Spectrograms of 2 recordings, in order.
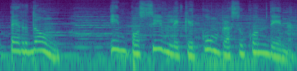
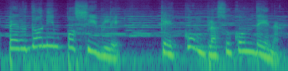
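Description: First: There is a pause right after 'perdón'. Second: There is a pause right after 'imposible'. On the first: The pardon is granted; serving the sentence is impossible. "colocando la coma después de la palabra perdón" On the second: The pardon is refused; the sentence must be served. "utilizando, en este ejemplo, el signo de exclamación"

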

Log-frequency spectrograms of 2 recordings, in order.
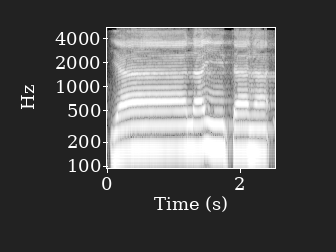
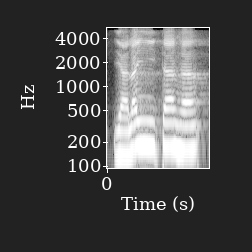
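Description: First: The vowel of 'ya' is held too long. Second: The vowel of 'ya' is cut too short. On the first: "ini kepanjangan" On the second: "berarti kependekan"

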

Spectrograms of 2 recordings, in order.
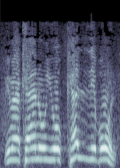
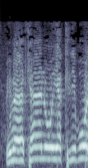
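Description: First: The last word has a doubled dh sound. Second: The last word has a single dh sound. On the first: They call others liars. "والقراءة الثانية" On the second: They tell lies. "قراءتان سبعيتان"

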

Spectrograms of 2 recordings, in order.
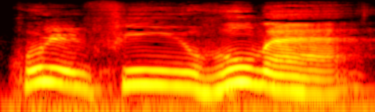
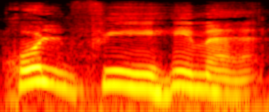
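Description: First: The h is followed by a u vowel. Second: The h is followed by an i vowel. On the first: This is one reciter's reading. "قرأ يعقوب بضم الهاء هكذا" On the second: This is the other reciters' reading. "والباقون بكسر الهاء"

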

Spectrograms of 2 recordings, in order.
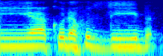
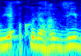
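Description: First: The first word has no glottal stop; vowel lengthened. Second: The first word keeps a clear glottal stop. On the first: This is one reading tradition's version. "بالنسبة لورش" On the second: This is another reading tradition's version. "بالنسبة للكساء"

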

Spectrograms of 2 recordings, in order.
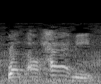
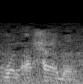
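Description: First: The word ends with an i vowel. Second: The word ends with an a vowel. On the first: "بخفض الميم" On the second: "بنصبها"

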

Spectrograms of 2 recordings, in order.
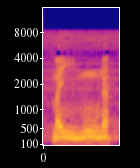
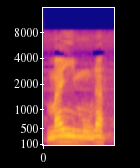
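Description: Both takes have the same delivery.

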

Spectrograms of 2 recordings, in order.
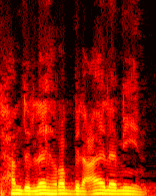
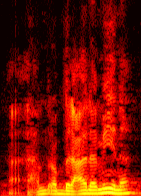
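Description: First: The final n is stopped with no vowel. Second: The final n is followed by a short a. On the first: The reciter pauses at the end of the verse. "بالسكون المحض" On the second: The reciter joins it to what follows. "اما اجي اوصلها فتحة"

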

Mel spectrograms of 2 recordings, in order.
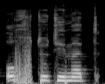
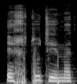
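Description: First: The first vowel is a u sound. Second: The first vowel is not a u sound. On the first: The speaker calls it right. "والصواب اختتمت بضم الهمزة" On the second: The speaker calls it wrong. "ومن الأخطاء أيضا"

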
